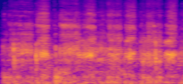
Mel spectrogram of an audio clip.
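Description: A flat-faced, short-snouted dog pants hard and raspily after a few minutes of running, quick noisy breaths coming in a steady rhythm for a couple of seconds, with a snorting, almost growly edge and no talking.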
